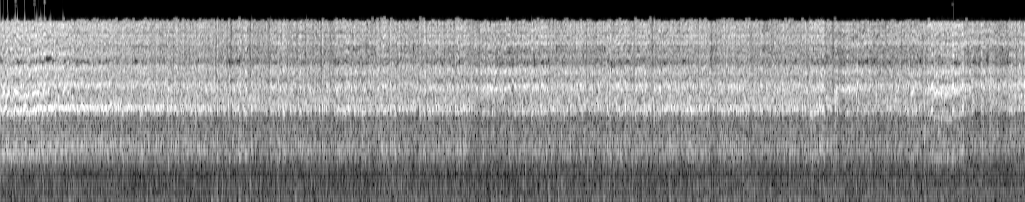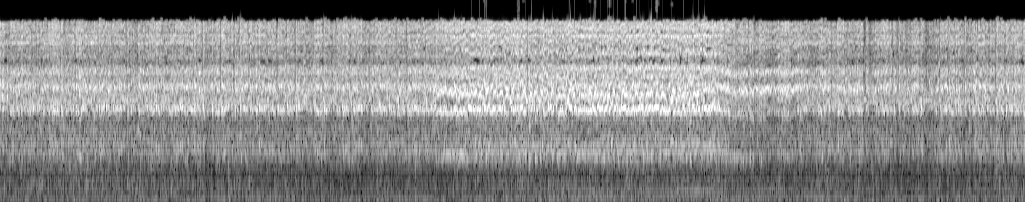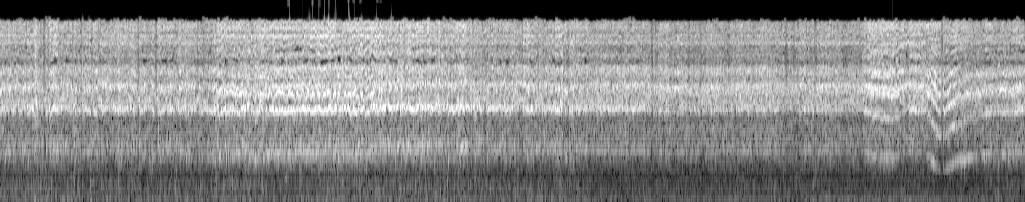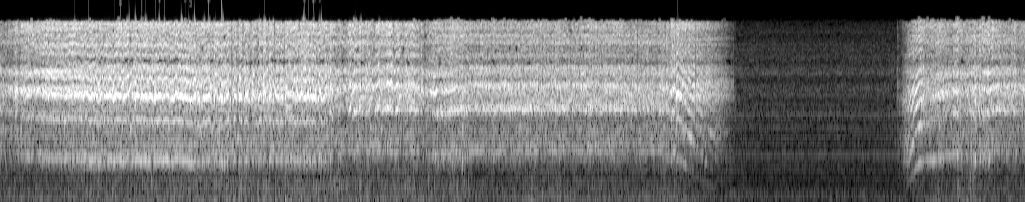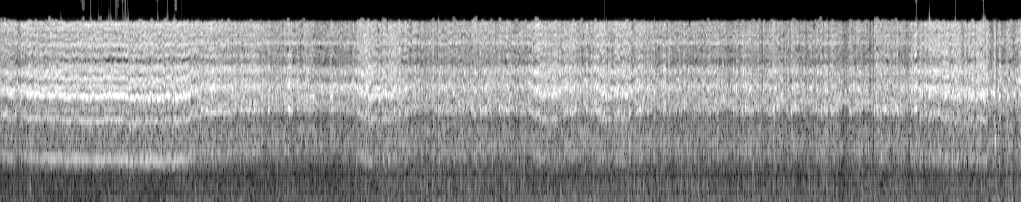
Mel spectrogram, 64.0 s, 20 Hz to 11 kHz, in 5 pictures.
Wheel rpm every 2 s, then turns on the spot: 220, 230, 230, 230, 230, 230, 230, 240, 230, 220, 210, 220, 230, 230, 220, 220, 230, 230, 220, 210, 210, 210, 230, 170, 10, 170, 220, 230, 230, 230, 230, 230.
none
